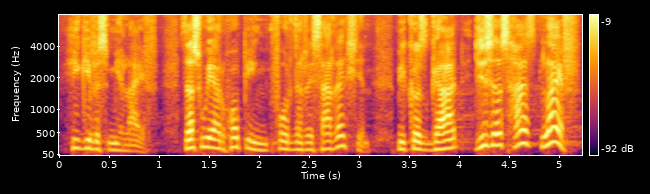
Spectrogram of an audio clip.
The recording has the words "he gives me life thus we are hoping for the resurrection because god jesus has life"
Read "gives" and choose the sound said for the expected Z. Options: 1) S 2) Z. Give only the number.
1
